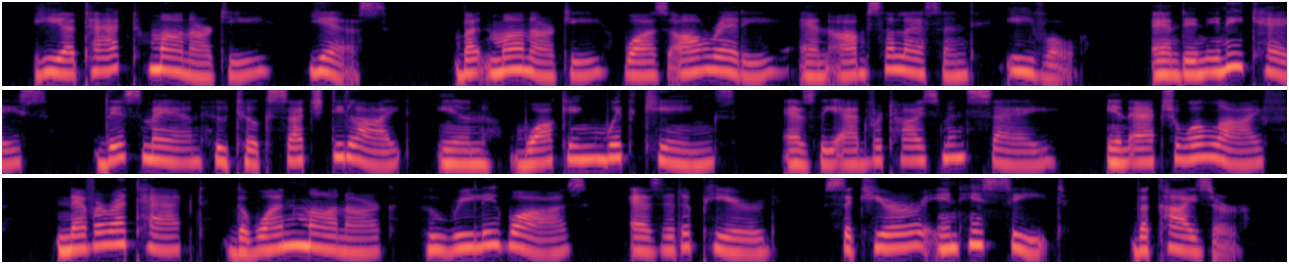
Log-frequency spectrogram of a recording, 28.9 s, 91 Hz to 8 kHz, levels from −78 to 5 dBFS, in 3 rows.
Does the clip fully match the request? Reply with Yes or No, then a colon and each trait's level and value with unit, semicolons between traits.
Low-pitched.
No: medium, 185 Hz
